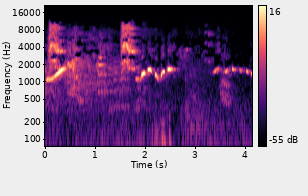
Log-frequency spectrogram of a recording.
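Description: Grey parrot giving clear rising whistles, two harsh rasping bursts, a quick wavering run of notes and a long level whistle to finish.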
